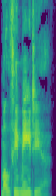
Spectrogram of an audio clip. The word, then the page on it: multimedia: British English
